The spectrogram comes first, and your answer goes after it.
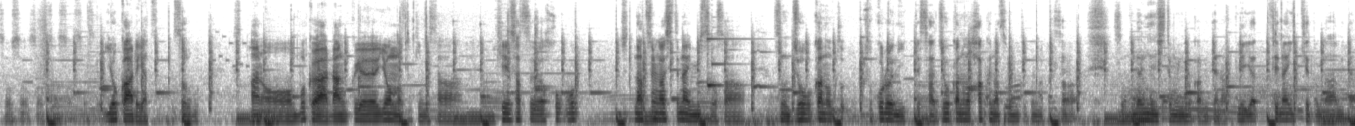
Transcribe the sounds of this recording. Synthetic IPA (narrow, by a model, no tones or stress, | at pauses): so̞ːso̞̰ːso̞̰ːso̰ːso̞̰ːsoːso̰ːjo̞kɯ̟aɾɯ̟jat͡sɨ̥soː | ano̞bo̞kɯ̟ɡaɾãŋkɯjõ̞nːo̞t̪o̞̥kʲiɲ̟isakʰe̞ːsat͡sɨhobo | nat͡sɨmeɡaɕi̥t̪e̞naimʲisɨosaso̞no̞d͡ʑo̞ːkano̞t̪o | t̪o̞ko̞ɾo̞ɲ̟iːt̪ːe̞sad͡ʑo̞ːkanohakɯ̟nat͡sɨmenot̪o̞koɾo̟it̪ːesa̰sonaɲ̟iɲ̟iɕi̥t̪e̞mo̞iːno̞kamʲit̪aina̰ejat̪ʰːe̞naike̞d̪o̞namʲit̪ain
